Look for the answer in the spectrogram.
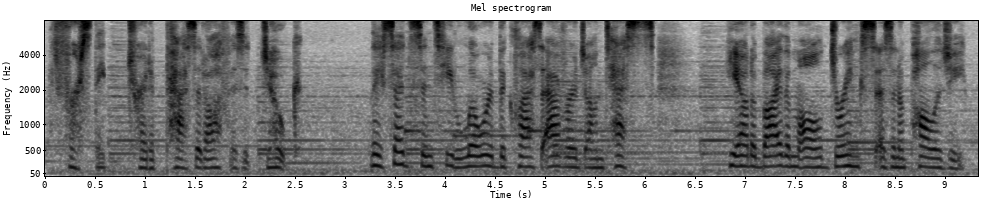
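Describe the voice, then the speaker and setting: A woman playing a guarded, guilt-ridden young schoolteacher in a dramatic game cutscene, speaking in a measured, reluctant and earnest way. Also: fairly low pitch, fairly even intonation, close to an everyday voice. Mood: somber, confessional. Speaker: English teacher. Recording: dramatic music behind.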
